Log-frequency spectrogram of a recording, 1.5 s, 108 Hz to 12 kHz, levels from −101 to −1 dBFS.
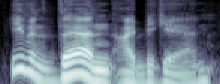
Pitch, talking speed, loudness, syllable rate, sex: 135 Hz, 165 wpm, -16 LUFS, 4.6 syllables/s, male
